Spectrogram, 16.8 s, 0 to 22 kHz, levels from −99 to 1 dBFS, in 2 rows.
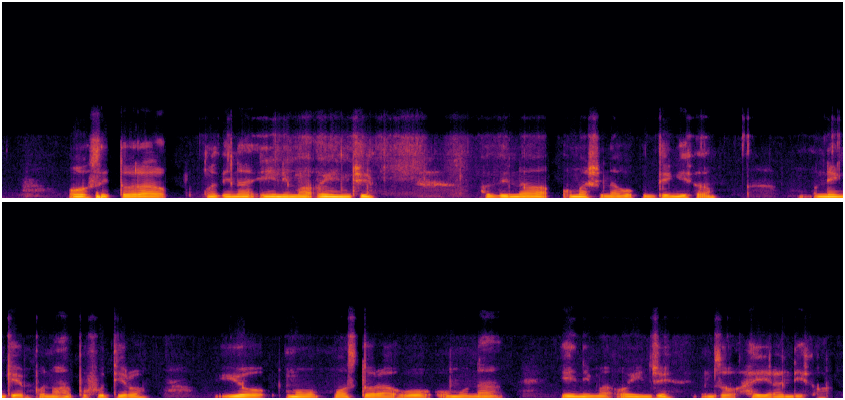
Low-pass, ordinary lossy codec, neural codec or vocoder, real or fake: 7.2 kHz; Opus, 24 kbps; none; real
